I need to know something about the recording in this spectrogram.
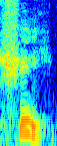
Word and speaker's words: Xi: pronounce it she. Xi? Yeah, Okay. like she's going down the street.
